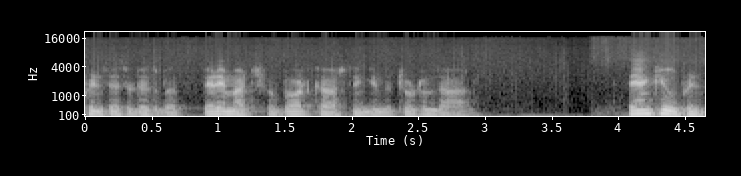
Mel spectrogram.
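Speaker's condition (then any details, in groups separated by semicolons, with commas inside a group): No condition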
